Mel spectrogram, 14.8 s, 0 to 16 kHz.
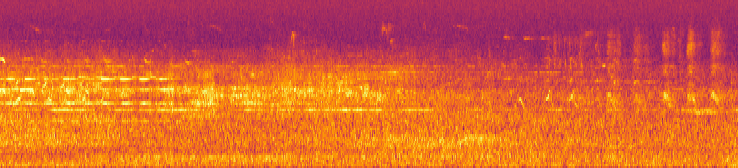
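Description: Trains rumbling on the rails: a VIA Rail passenger train moving away while CN freight 368's diesel locomotives approach on the next track. Thin, high squealing tones ride over the rumble through the first half and fade out about halfway.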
